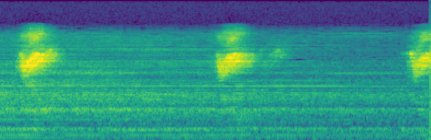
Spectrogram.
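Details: Strange-sounding bird calling with short, high squeaky notes repeated about every two seconds, each a brief bright chirp, against a continuous low background hum.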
